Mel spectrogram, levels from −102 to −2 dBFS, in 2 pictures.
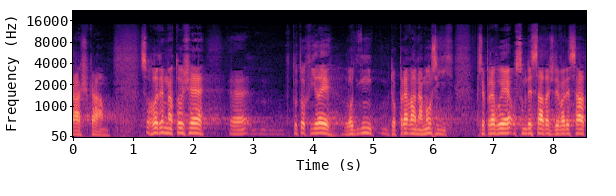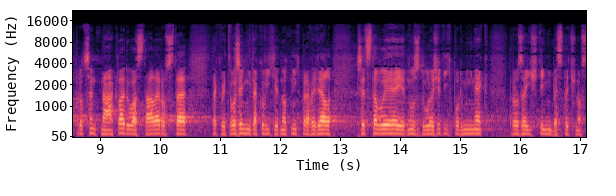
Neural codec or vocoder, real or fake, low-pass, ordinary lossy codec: none; real; 14.4 kHz; AAC, 48 kbps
